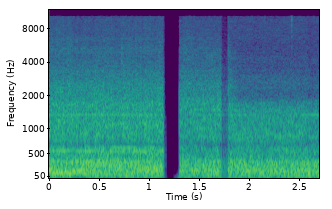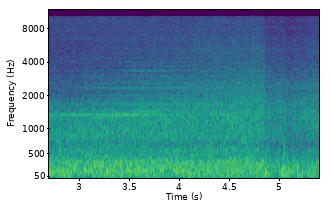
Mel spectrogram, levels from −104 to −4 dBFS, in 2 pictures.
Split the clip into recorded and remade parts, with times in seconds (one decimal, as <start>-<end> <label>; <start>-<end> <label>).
0.0-5.4 recorded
